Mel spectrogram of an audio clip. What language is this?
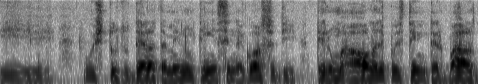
Portuguese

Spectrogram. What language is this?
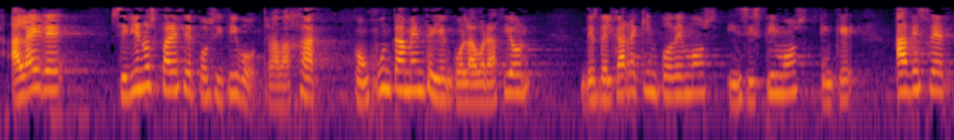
Spanish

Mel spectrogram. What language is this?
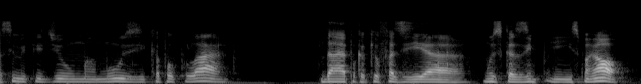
Portuguese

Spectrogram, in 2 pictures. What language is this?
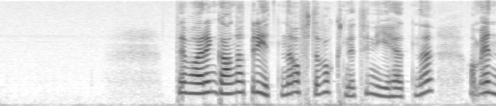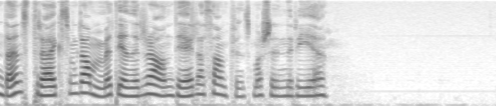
Norwegian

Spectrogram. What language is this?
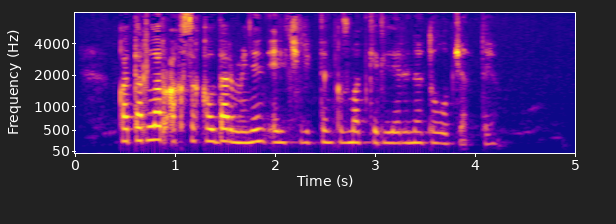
Kyrgyz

